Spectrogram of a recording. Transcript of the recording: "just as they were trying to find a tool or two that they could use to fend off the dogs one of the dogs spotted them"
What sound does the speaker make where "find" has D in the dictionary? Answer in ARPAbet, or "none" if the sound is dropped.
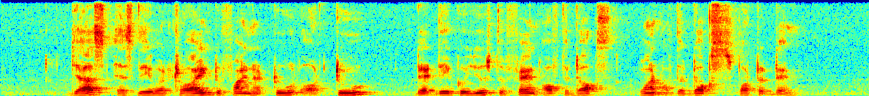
D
